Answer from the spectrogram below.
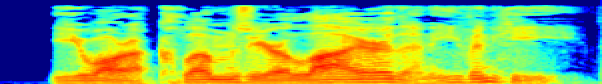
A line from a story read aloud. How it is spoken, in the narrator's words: the man said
